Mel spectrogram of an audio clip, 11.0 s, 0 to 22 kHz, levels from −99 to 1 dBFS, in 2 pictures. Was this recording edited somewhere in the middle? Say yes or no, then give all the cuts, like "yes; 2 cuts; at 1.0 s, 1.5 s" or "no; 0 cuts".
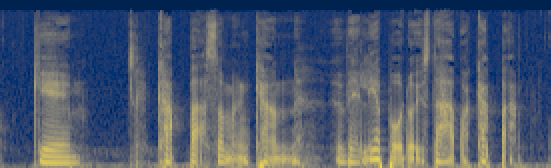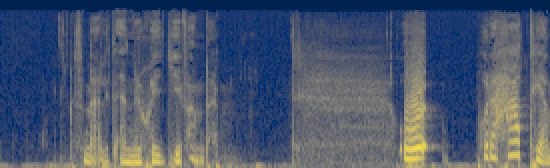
no; 0 cuts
